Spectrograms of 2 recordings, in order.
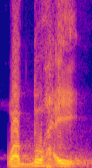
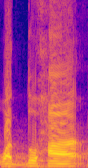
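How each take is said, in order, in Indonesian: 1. Kata ini berakhir dengan vokal yang mirip 'i'. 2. Kata ini berakhir dengan vokal 'a' yang terbuka. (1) "Nanti ada beberapa qiraah bacanya wadduhi" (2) "itu kan di kita wadduha"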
